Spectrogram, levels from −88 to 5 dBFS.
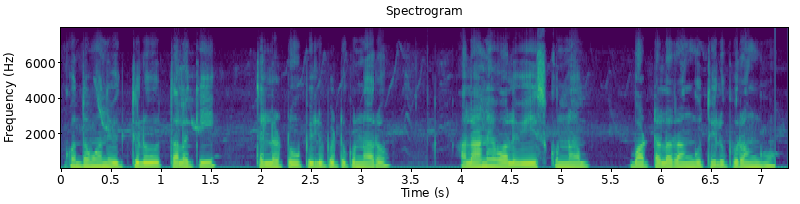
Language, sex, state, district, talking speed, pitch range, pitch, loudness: Telugu, male, Telangana, Mahabubabad, 105 wpm, 170-185 Hz, 175 Hz, -14 LUFS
